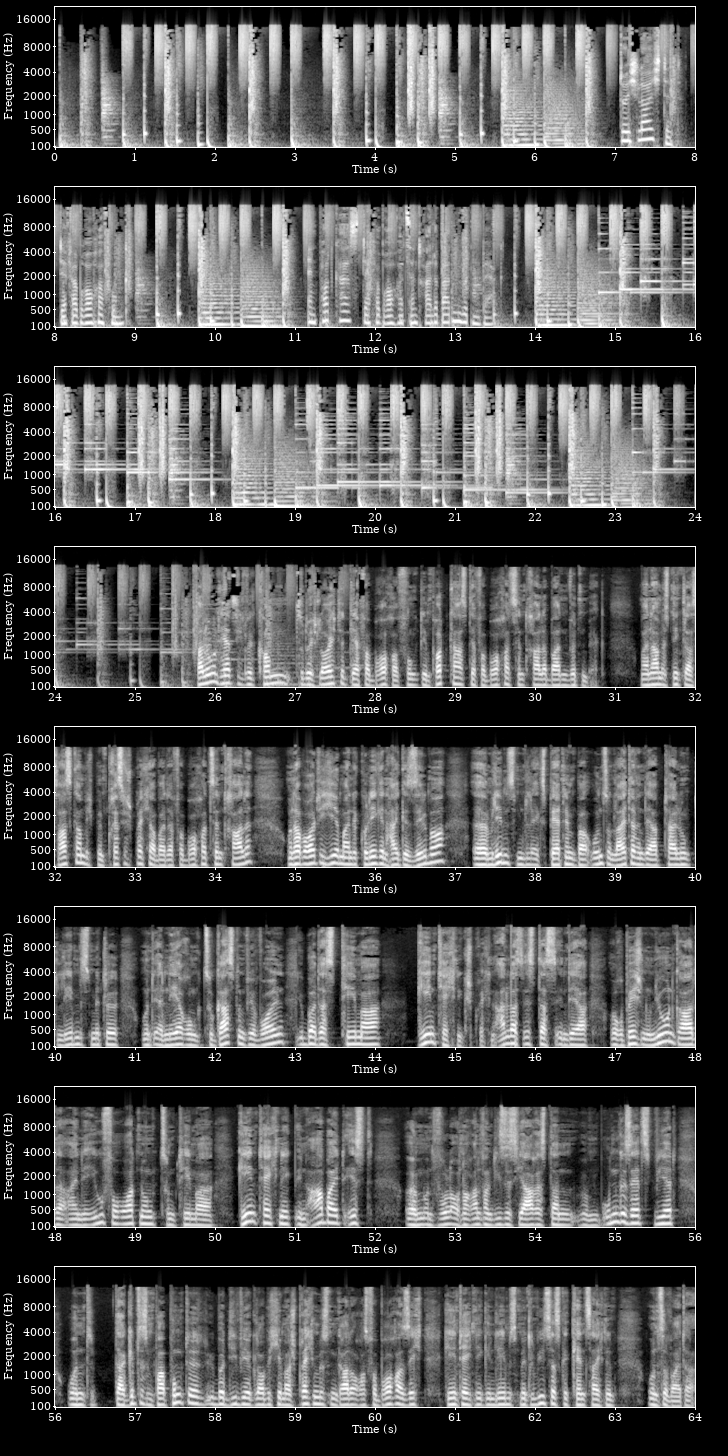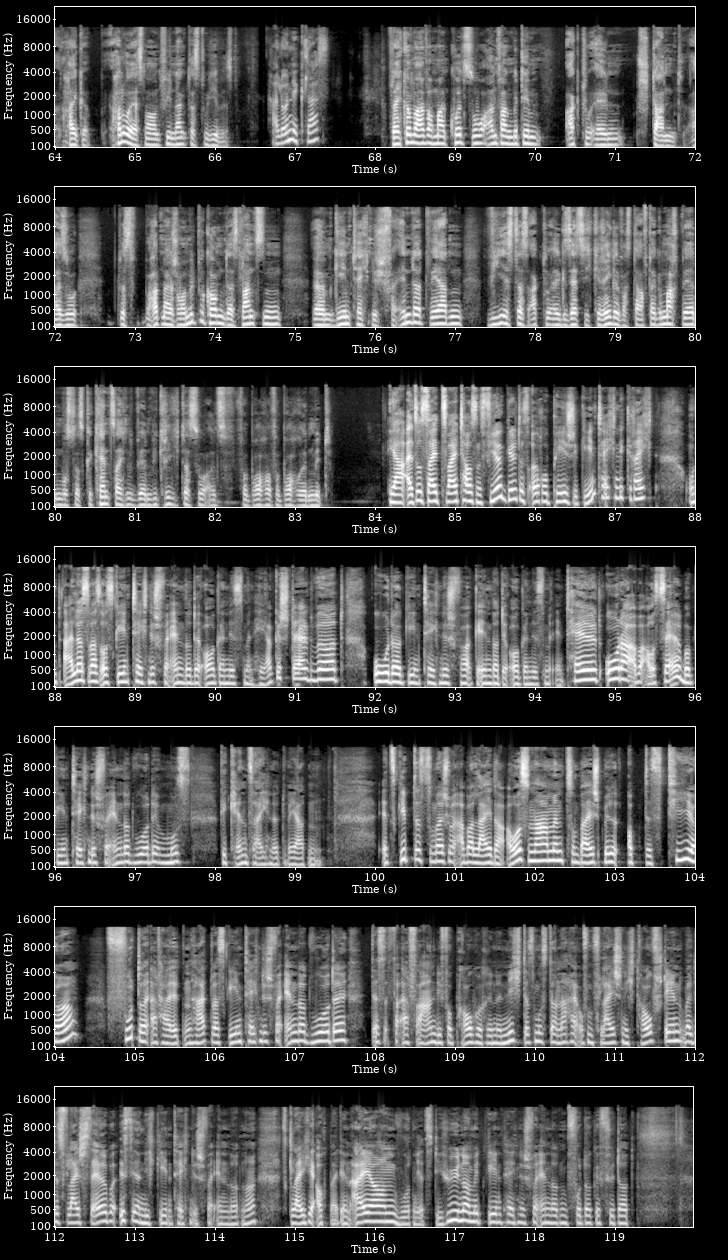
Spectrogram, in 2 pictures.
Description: Expertin für Lebensmittel und Ernährung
